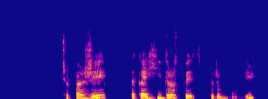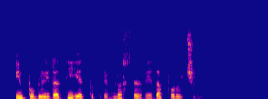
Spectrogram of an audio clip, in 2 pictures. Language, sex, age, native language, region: Slovenian, female, 12-17, Slovenian, Central Slovenia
